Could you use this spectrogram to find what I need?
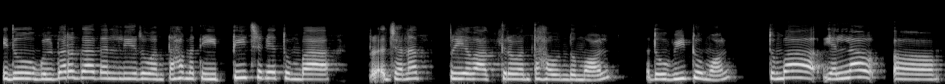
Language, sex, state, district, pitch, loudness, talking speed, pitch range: Kannada, female, Karnataka, Gulbarga, 265 Hz, -13 LUFS, 100 wpm, 240-295 Hz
